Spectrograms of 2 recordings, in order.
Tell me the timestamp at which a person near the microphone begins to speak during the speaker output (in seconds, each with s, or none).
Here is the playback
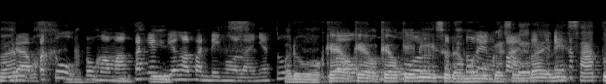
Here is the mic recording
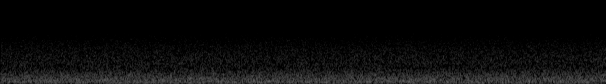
none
